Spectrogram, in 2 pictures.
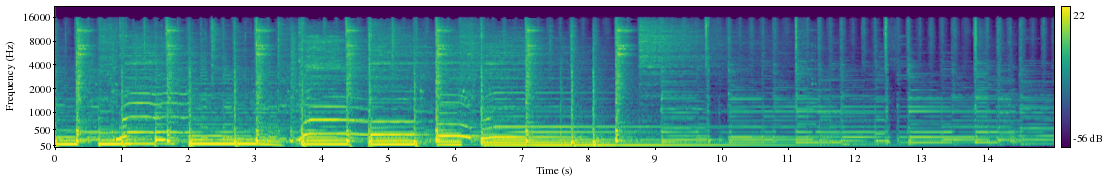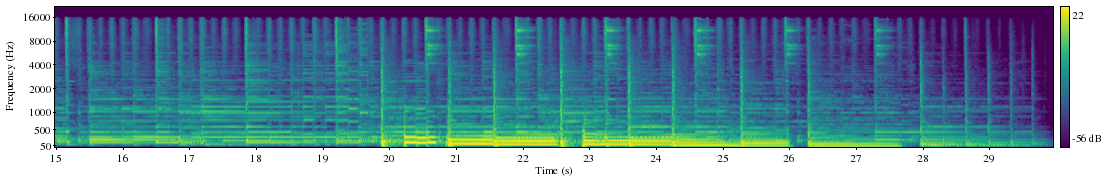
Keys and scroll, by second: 3.7 ctrl+0.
